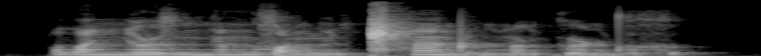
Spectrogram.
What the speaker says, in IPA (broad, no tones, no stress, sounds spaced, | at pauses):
ðˤ æ ɲ ə˞ z ŋ ɡ ĩ ɲ zˤ ə̰ ŋ ɡ ĩ ǁʰ æ̃ d æ̰ ɳ n̪ ɑ̃ ɳ k ə˞ ɳ d̪ ʊ x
